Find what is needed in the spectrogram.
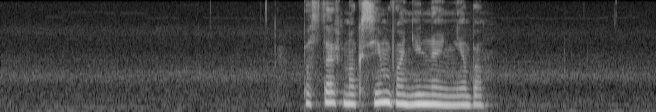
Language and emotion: Russian, neutral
